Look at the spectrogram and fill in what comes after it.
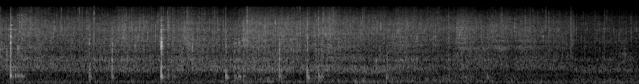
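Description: Onions, garlic and curry leaves sizzling in hot oil in an earthen clay pot, stirred with a thin metal ladle that clicks against the pot now and then, with one sharper tap about a second and a half in. The sizzle slowly dies down.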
